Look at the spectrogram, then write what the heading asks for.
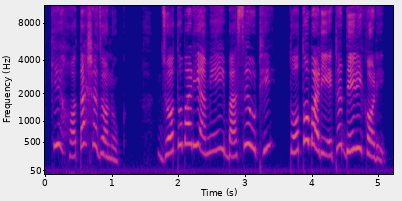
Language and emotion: Bengali, angry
